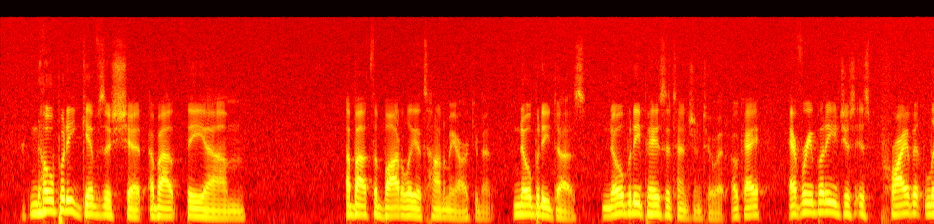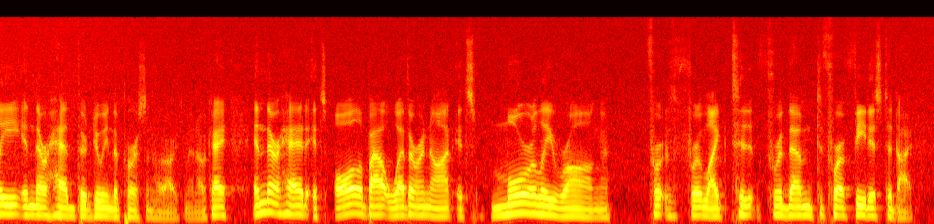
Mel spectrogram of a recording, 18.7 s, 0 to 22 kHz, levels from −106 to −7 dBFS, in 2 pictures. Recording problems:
hiss; faint; throughout; 20 dB below the speech

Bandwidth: 16.5 kHz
